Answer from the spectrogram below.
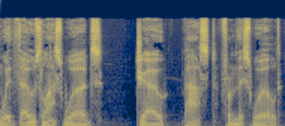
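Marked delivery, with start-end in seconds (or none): none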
